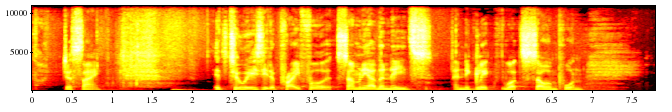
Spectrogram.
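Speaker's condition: No condition

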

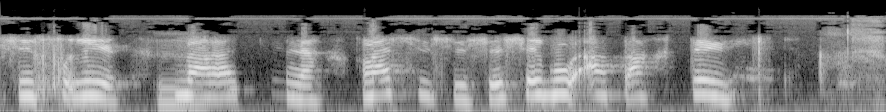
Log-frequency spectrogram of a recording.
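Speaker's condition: Cerebral palsy, ataxic; from birth, does things more slowly than others; able to speak

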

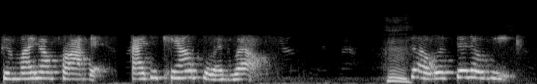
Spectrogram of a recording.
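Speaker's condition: Down syndrome; speaks across country

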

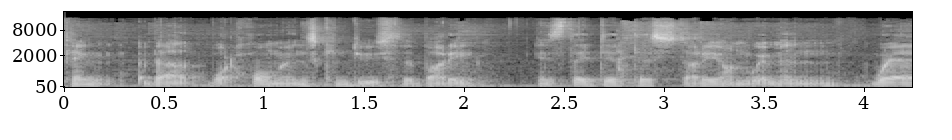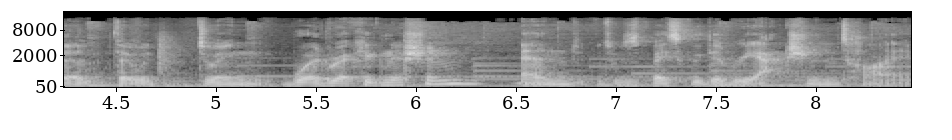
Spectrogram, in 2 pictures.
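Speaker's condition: No condition

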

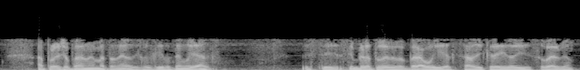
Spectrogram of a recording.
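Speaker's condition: Parkinson's disease; marked loss of physical strength

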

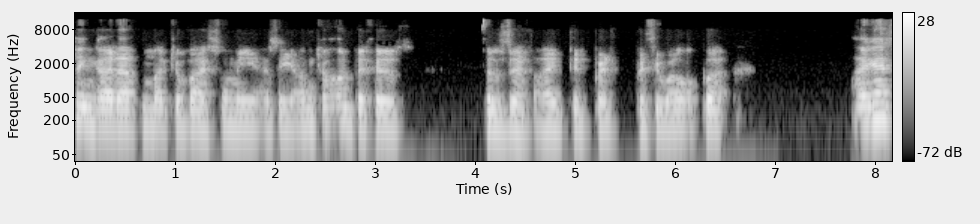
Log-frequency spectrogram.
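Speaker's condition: Cerebral palsy; wheelchair user

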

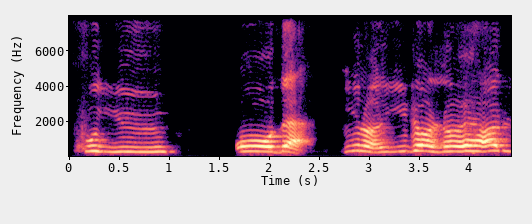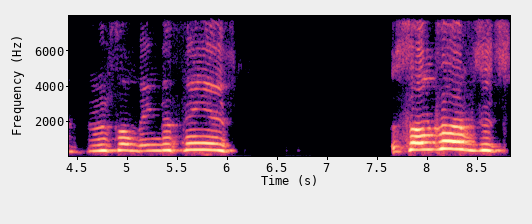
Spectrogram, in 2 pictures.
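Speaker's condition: Spastic quadriplegic cerebral palsy; from being born three months premature, full-time electric wheelchair user; affects all of daily life, requires support with every aspect of daily life

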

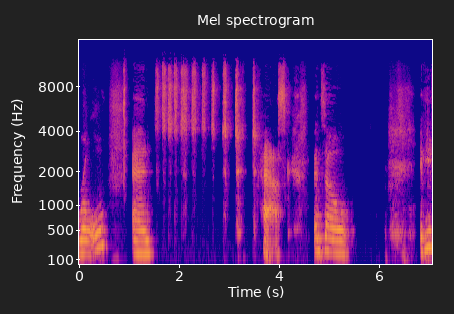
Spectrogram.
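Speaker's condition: Stuttering; described as a speech impediment; has a slight cold during the recording; stutters on stage and on camera; prolonged sounds

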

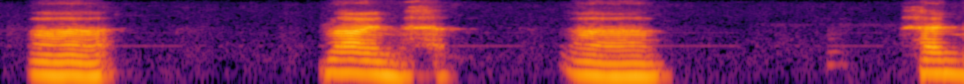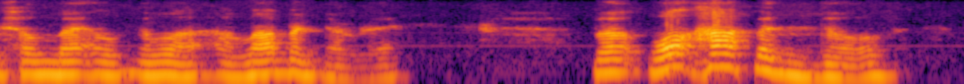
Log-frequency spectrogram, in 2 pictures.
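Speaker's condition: Parkinson's; citing Parkinson's

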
